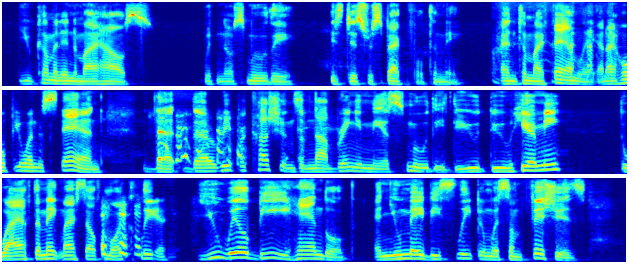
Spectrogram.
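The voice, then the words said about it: East Coast mobster accent, Scorsese-style. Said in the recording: “every East Coast accent. You start thinking of them in a Scorsese film”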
